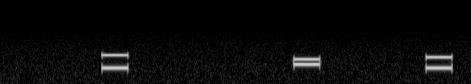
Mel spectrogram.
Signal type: DTMF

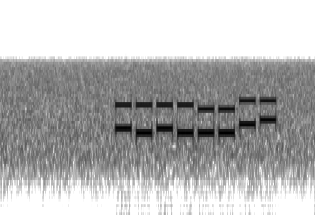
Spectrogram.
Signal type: DTMF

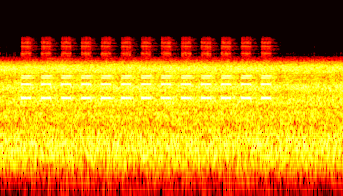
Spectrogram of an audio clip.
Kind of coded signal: telephone call progress tone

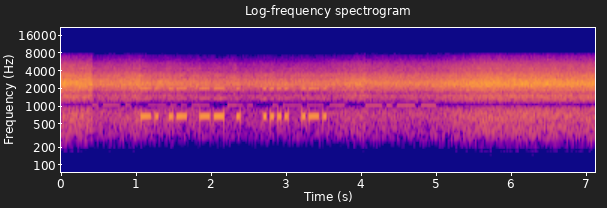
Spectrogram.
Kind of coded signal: Morse code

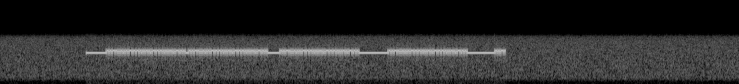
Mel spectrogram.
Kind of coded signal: 300-baud modem data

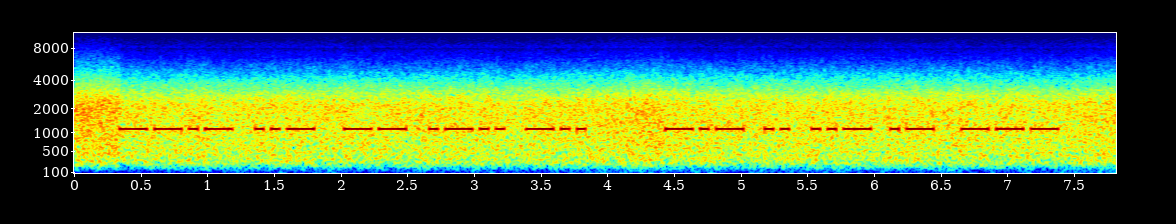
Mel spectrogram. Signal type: Morse code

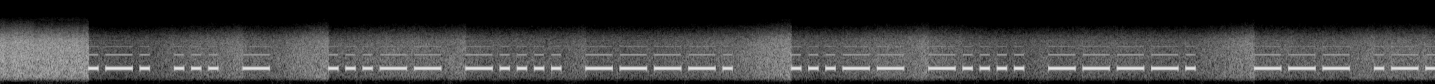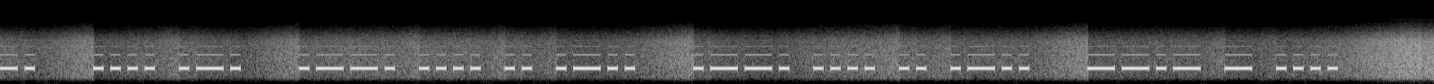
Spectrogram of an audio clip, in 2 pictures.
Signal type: Morse code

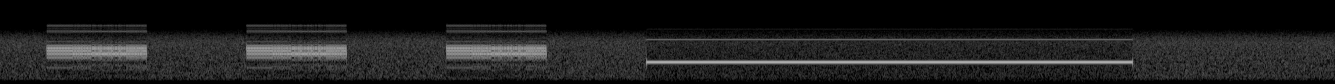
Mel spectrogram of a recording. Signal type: Emergency Alert System (SAME) tones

